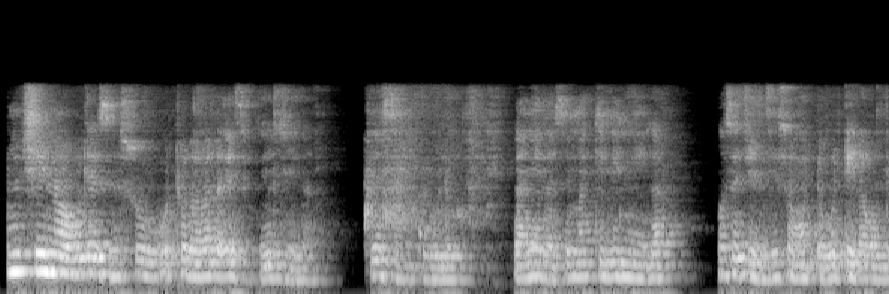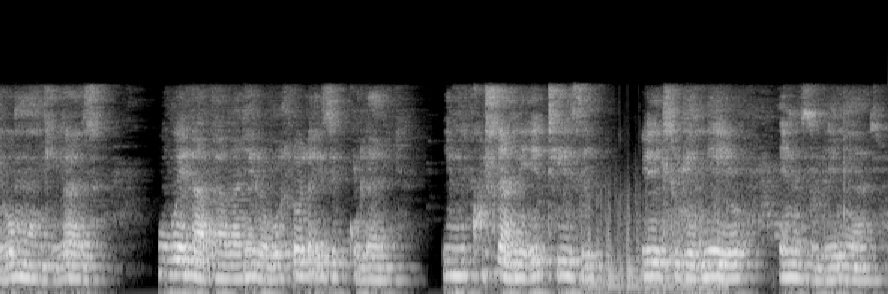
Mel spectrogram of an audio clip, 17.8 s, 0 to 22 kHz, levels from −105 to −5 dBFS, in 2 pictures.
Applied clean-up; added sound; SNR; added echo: none; Strum; 13 dB; reverberation time 0.5 s.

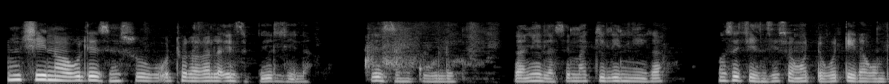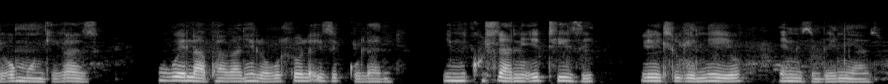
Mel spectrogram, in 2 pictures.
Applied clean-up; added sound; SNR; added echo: none; none; none; none.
